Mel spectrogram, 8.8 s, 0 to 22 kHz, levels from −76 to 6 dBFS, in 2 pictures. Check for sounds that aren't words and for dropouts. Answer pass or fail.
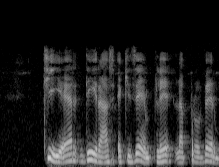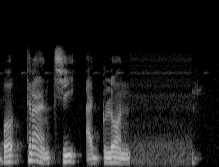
pass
